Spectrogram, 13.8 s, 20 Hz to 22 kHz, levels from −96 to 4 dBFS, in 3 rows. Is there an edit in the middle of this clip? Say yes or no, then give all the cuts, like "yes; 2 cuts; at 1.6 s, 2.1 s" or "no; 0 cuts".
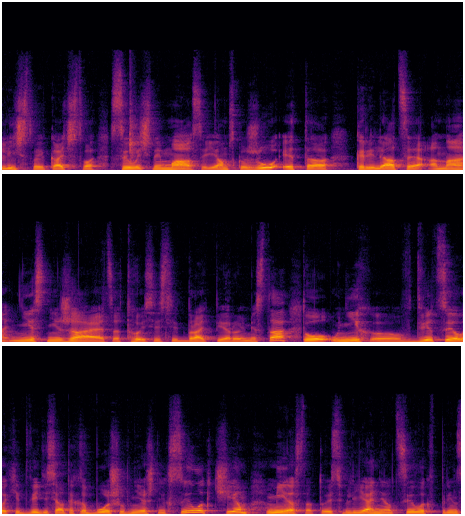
yes; 4 cuts; at 1.0 s, 7.6 s, 10.0 s, 11.9 s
